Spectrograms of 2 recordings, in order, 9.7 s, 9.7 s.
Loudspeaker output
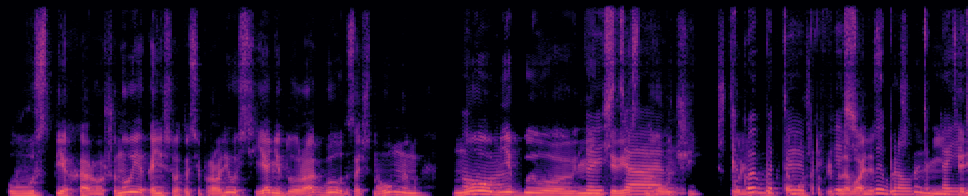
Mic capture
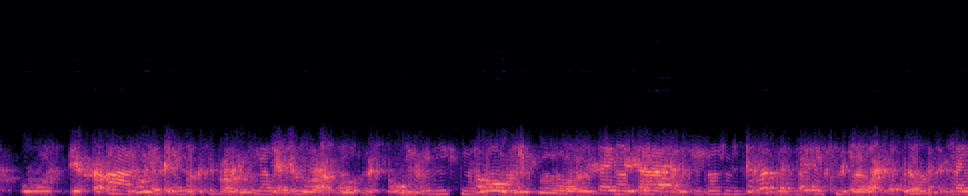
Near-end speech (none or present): present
